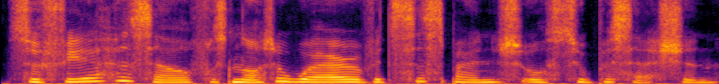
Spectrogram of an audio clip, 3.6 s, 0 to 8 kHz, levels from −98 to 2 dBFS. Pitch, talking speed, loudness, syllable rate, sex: 235 Hz, 165 wpm, -16 LUFS, 5.4 syllables/s, female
